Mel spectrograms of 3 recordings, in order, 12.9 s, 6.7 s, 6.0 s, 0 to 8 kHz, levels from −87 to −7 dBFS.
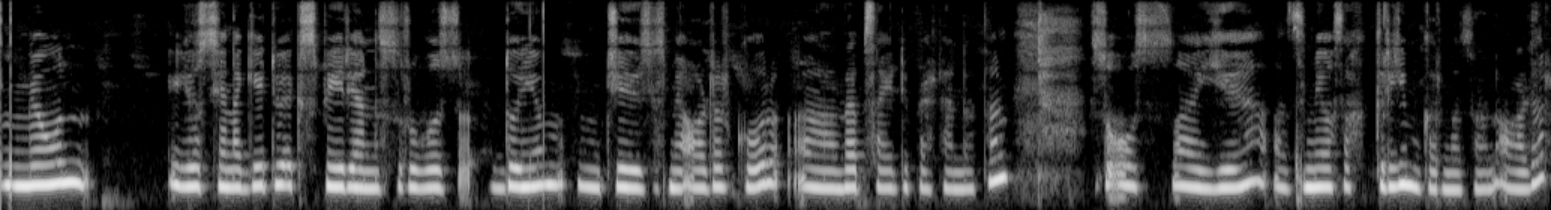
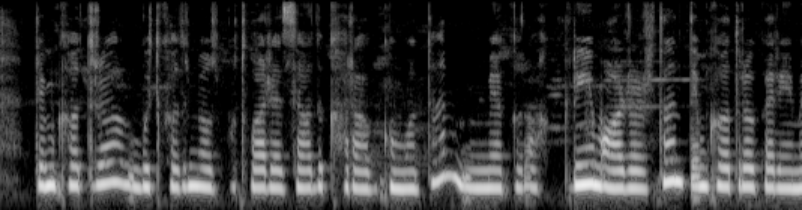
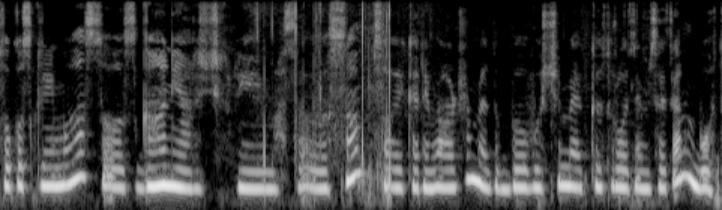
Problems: none marked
